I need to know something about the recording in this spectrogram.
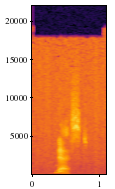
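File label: "nest", US English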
